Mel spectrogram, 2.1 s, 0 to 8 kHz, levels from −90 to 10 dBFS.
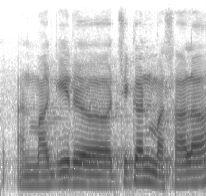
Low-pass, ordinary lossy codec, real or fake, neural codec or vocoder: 7.2 kHz; Opus, 24 kbps; real; none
